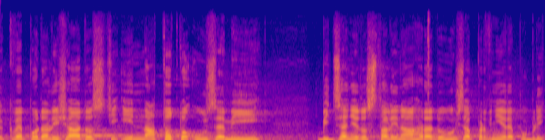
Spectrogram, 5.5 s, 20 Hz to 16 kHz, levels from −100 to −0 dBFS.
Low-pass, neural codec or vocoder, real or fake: 14.4 kHz; none; real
